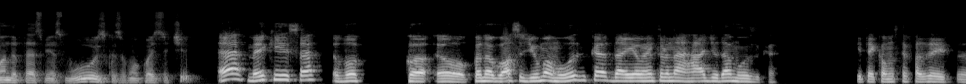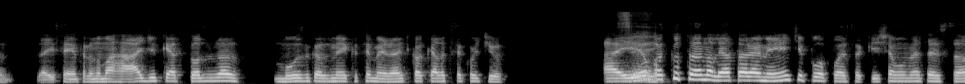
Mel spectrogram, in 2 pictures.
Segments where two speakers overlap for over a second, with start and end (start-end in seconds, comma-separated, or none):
none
